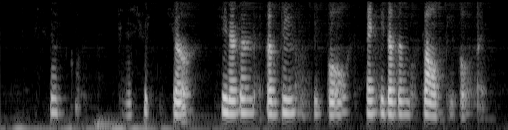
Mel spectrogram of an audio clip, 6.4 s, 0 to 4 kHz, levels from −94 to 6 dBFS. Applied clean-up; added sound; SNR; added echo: neural mask model DeepFilterNet 3.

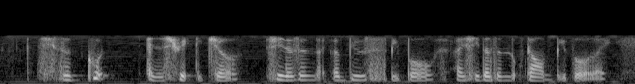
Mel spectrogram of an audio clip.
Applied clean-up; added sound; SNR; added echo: none; none; none; none.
